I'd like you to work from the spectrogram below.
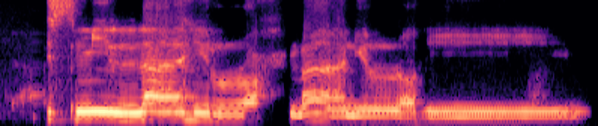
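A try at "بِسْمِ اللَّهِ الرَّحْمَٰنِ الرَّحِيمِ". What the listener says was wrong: Nah, itu yang kurangnya ha ya. Ha, bukan him tapi haim ya. Nah, Bismillahirrahmanirrahim. Nah, itu berarti Bapak latihan huruf ha ya. Nirrahim. Nirrahim. Nah, bukan him tapi haim. Nah, lebih dalam ya. Nah, coba dibaca ha hi hu.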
